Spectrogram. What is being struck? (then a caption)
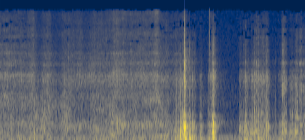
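Plastic cream jar with plastic screw lid. Fingertips and long nails scratch and tap the green plastic screw lid and the side of a medium white plastic Aveeno cream jar. A soft, continuous scratchy rustle is broken by two sharper, louder taps near the middle, then lighter scratching resumes.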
